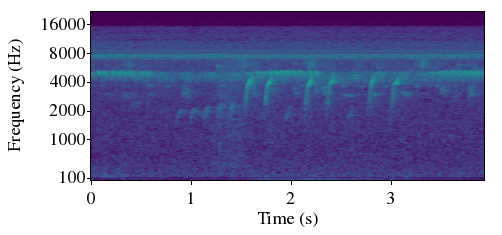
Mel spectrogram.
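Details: Asian fairy-bluebird call for luring birds: a short sequence of sharp rising whistles, gaining strength midway, against a continuous thin high hum.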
